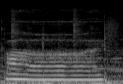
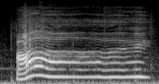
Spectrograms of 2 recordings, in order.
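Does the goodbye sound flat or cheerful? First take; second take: flat; cheerful. First: It sounds flat and low in energy. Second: It sounds cheerful and bright.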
